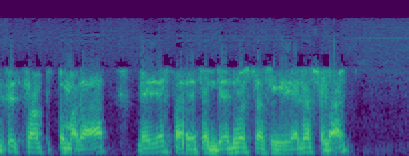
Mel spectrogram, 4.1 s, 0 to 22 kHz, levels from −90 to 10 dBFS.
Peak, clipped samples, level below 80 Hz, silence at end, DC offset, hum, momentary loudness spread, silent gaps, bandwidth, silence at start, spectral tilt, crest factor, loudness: -4 dBFS; under 0.1%; -52 dBFS; 0.6 s; under 0.1%; none; 5 LU; none; 13.5 kHz; 0 s; -5 dB/octave; 14 dB; -18 LUFS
